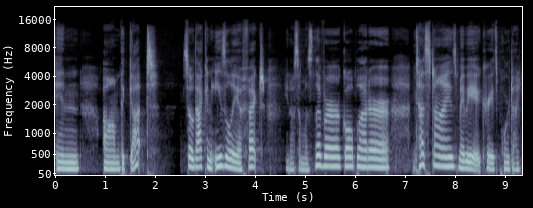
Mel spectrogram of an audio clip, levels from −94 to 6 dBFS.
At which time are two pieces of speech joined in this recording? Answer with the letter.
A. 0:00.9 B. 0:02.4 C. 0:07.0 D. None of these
C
